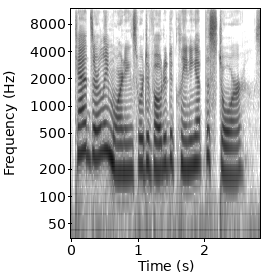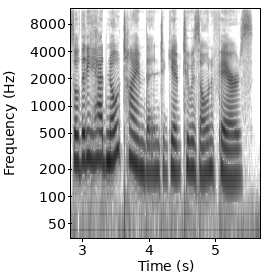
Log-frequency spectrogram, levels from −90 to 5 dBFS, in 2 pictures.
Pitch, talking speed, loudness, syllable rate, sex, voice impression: 215 Hz, 245 wpm, -18 LUFS, 5.7 syllables/s, female, feminine, slightly adult-like, tensed, slightly bright, fluent, slightly cute, slightly refreshing, friendly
